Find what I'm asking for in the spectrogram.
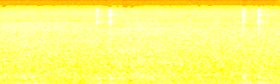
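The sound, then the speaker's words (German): Faint keyboard typing: a couple of short pairs of soft key clicks spaced about a second apart, over a low steady background hiss, with no voices. “Da wird, werden fleißig äh, getippt.”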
